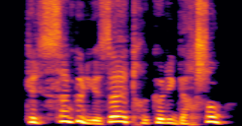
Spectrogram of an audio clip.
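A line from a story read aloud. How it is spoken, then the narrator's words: Exclaiming. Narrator (French): s'écria Rose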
